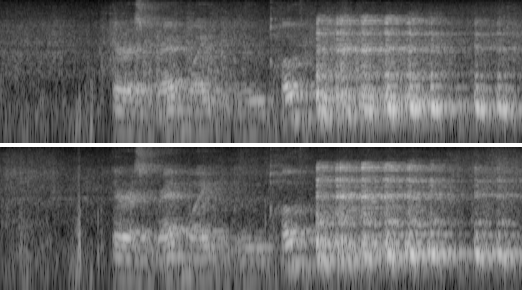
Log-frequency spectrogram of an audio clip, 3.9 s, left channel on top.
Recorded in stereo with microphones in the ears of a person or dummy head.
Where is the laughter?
10° right (ahead or behind), 0.8 m.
